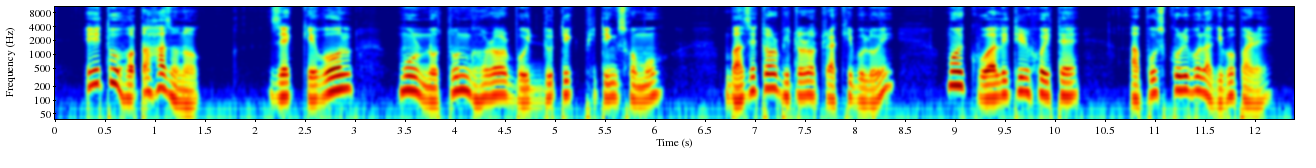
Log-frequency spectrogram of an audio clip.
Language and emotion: Assamese, sad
